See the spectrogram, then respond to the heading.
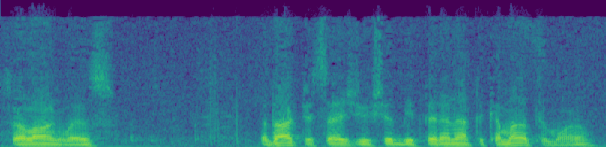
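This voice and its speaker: An actor playing an eager, loyal, plain-spoken assistant in a radio play, informal and excitable. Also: male voice, fairly low pitch, fairly quick, breathy edge. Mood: friendly. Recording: muffled, noisy radio play recording.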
